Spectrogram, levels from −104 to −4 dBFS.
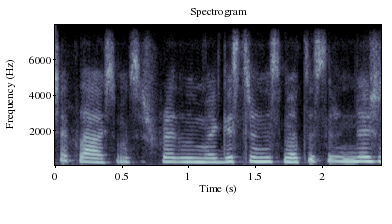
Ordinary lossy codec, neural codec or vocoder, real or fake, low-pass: Opus, 16 kbps; none; real; 7.2 kHz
